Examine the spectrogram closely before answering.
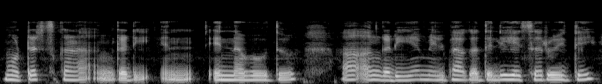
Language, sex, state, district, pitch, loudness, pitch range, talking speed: Kannada, female, Karnataka, Bidar, 215 Hz, -18 LUFS, 195-220 Hz, 100 wpm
